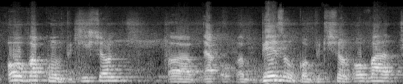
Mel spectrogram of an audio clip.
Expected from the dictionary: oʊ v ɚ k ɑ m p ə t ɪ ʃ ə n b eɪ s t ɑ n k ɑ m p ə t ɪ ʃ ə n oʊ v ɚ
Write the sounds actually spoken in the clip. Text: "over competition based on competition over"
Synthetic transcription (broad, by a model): oʊ v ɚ k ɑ m p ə t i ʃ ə n b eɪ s ɑ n k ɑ m p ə t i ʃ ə n oʊ v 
